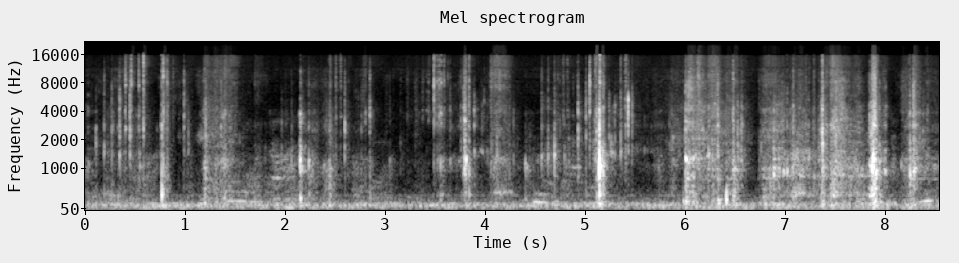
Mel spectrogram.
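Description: Close, quiet crackles and taps of tape being pulled, torn and pressed down onto a craft box, in irregular bursts with soft rustling between them.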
